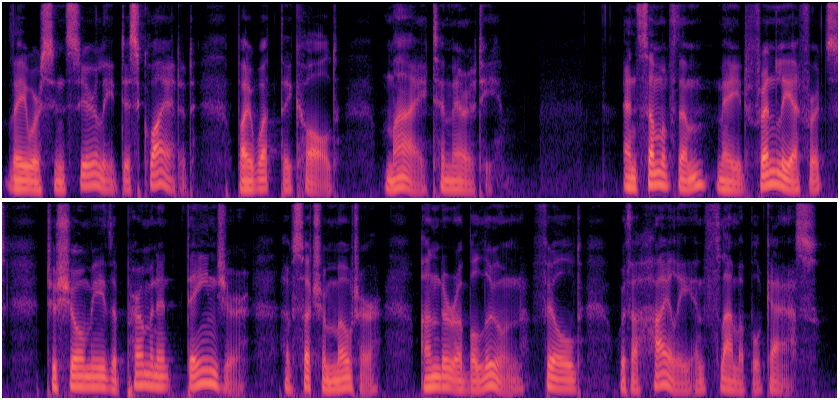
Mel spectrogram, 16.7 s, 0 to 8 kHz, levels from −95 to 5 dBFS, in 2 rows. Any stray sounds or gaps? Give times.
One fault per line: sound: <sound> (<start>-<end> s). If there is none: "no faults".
no faults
